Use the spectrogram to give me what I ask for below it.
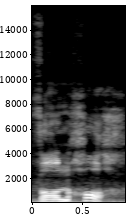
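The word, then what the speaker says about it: Van Gogh: I said it's pronounced Von ho and made a guttural sound because it's Flemish my wife flashing me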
